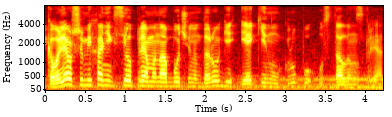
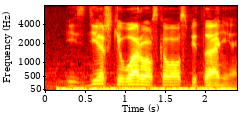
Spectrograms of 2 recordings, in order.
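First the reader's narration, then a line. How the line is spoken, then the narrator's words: Calm retort. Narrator (Russian): спокойно парировал Макс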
